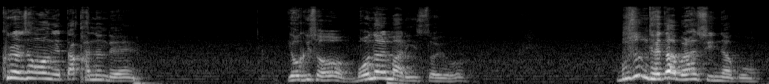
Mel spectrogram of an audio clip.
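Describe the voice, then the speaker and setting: A woman preacher delivering a sermon with animated storytelling, acting out scenes as she goes. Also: medium pitch, moderate pace, long pauses.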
